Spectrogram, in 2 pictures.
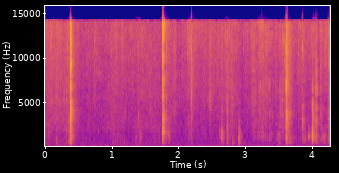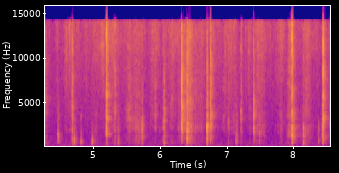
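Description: Plastic resist insert crinkling and clicking as it is pulled out of a wet felted wool vessel by hand. Scattered sharp clicks and crackles, sparse at first and busier in the second half.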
